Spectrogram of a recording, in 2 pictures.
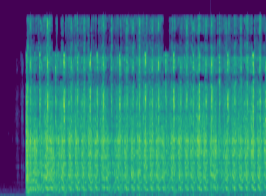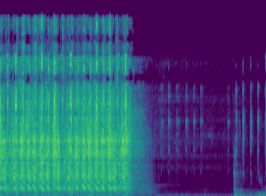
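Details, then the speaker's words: Dodge Charger rescued from the San Francisco hills: steady starter churn at about four beats a second for seven seconds, never fires; cranks but won't start, they try getting fuel up to it. Cause unconfirmed. "Hey, cranks? Didn't sound terrible. Of course, you didn't fire it. We can crank it for a second and get some fuel up in there."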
